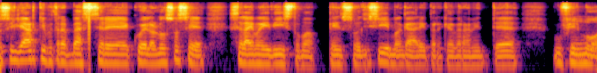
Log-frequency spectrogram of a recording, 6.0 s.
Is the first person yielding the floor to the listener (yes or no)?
yes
